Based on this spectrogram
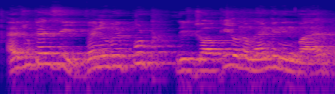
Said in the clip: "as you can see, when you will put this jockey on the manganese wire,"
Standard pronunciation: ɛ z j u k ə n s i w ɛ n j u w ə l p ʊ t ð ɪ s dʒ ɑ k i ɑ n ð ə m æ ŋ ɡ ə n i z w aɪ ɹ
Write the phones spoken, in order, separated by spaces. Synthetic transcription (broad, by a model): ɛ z j u k ə n s i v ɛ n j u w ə p ʊ t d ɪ dʒ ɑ k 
